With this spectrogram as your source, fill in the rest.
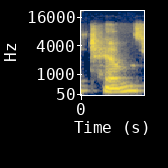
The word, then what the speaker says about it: Thames: with whatever but to thames it looks like things but the british pronounced at the thames the thames river which kind of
